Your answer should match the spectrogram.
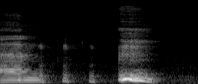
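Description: A person clears their throat with a short, rough, voiced rasp, preceded by a brief vocal sound and two small clicks.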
